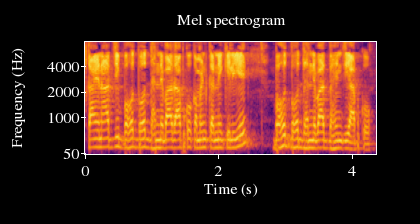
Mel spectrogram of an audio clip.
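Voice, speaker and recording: A woman's voice: mid-range voice, fairly even intonation, a little fast, darkish tone. A woman speaks as the host of a channel. She reads viewer comments aloud and follows them with polite thanks.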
